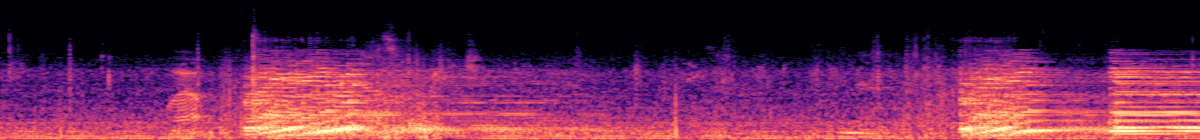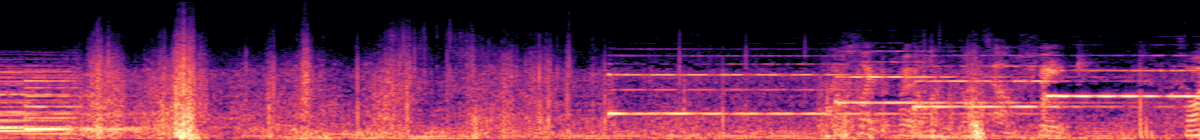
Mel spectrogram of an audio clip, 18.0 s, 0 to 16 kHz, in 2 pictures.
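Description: Informal music-making with voices and played notes; from about 13 seconds in, a run of held, steady keyboard tones, each sustained before stepping to a new pitch. A sharp knock about ten seconds in.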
